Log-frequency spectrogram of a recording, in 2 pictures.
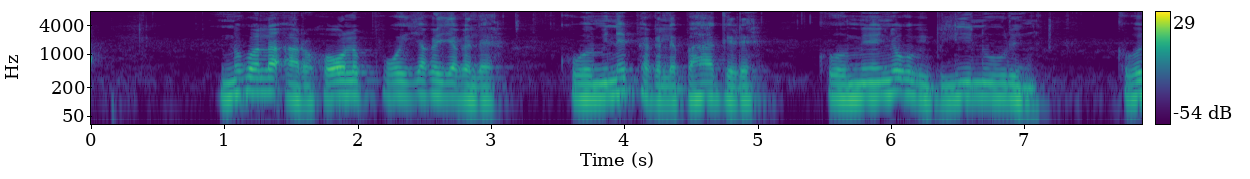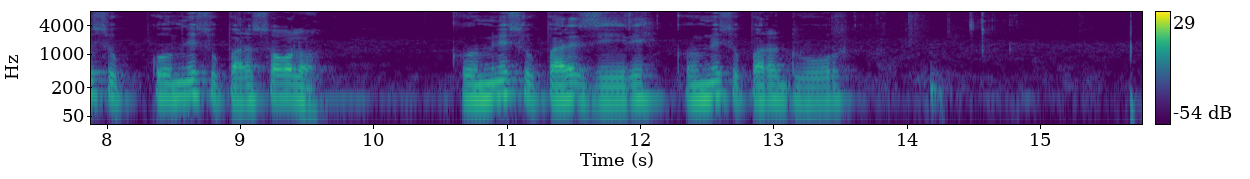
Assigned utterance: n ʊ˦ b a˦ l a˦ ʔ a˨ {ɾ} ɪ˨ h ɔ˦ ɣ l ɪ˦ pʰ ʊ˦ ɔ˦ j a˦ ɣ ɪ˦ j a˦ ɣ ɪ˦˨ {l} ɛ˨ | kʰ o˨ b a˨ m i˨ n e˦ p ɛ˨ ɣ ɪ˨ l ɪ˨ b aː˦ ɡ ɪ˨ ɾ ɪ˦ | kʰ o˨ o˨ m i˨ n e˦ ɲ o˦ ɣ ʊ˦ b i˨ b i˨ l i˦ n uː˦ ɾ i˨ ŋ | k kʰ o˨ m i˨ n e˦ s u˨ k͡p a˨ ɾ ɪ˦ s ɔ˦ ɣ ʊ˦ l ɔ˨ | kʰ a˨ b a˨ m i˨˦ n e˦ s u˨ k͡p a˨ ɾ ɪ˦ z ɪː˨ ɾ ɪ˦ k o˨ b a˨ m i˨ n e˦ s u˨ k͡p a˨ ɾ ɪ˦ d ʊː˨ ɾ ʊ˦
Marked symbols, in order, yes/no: yes, yes

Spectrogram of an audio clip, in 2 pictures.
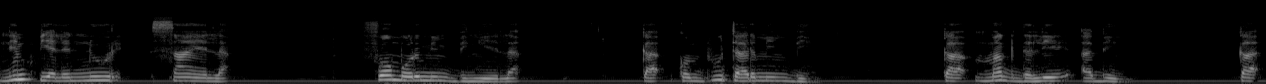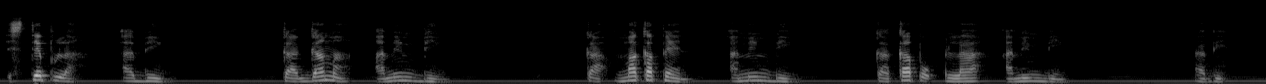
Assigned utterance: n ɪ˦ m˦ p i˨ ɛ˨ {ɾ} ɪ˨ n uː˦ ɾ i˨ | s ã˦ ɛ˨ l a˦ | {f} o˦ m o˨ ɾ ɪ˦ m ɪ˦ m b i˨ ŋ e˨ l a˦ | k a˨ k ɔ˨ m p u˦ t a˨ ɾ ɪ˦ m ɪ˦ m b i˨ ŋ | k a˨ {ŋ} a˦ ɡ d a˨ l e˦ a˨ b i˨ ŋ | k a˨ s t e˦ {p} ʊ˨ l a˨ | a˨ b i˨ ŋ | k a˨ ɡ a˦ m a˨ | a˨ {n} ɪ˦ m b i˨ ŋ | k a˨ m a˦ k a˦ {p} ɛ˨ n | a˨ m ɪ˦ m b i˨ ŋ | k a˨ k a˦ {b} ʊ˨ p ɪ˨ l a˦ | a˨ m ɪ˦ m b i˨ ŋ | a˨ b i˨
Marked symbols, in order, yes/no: no, yes, no, yes, no, yes, no

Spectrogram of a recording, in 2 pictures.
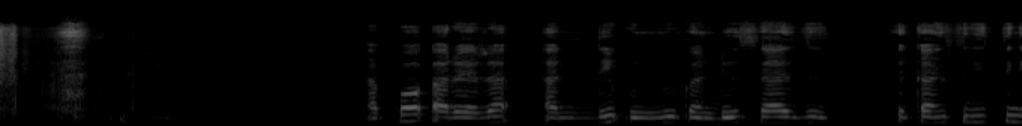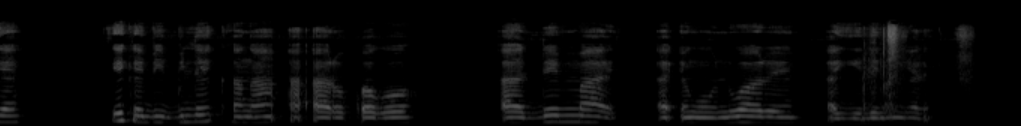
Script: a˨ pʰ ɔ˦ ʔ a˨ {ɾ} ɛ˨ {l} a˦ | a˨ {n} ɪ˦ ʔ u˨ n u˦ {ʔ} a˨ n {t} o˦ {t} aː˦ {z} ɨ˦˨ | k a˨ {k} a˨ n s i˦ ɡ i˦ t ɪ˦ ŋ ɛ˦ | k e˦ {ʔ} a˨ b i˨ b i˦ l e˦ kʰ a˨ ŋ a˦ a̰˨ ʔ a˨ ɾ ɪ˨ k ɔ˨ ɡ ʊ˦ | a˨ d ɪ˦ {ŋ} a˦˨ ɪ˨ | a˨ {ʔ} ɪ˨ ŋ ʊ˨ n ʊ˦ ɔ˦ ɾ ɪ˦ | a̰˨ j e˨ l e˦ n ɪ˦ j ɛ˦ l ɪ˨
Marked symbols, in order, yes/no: yes, no, no, no, no, no, yes, yes, no, no, yes

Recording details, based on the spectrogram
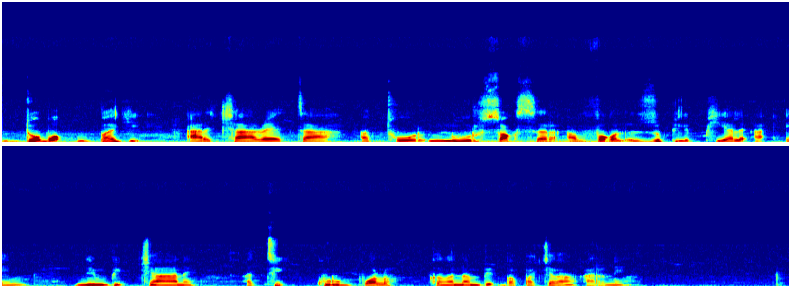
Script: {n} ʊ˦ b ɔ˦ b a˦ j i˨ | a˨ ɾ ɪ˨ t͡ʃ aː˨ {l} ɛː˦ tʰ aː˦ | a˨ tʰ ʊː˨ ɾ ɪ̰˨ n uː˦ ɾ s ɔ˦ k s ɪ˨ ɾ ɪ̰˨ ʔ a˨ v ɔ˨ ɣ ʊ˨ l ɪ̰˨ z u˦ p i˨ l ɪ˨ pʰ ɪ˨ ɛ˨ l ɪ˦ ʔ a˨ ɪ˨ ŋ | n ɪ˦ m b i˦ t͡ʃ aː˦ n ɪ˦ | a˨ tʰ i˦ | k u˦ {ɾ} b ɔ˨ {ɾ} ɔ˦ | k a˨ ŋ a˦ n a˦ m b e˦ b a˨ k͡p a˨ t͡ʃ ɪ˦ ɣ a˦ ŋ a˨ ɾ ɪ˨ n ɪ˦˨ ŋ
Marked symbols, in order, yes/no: no, no, yes, no

